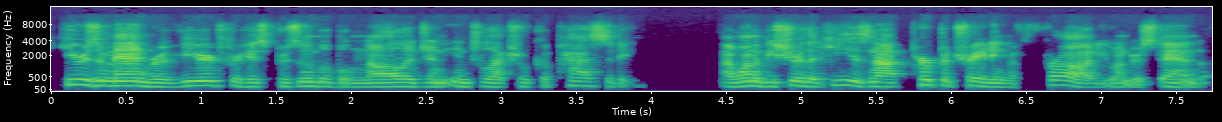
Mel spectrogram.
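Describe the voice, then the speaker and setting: A middle-aged man reading a dialogue from a novel aloud in a formal, measured manner. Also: mid-range voice. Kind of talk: dramatic reading of a question-and-answer hearing. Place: small room at home, video call.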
